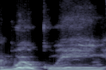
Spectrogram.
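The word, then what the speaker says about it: Buell Quain: Como que se pronuncia o nome do protagonista? É Buell Cohen? É Bill Cohen?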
